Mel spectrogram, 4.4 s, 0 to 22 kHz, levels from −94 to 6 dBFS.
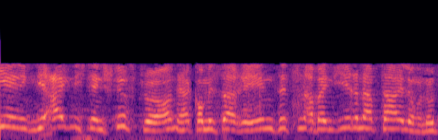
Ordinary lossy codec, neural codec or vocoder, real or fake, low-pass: AAC, 16 kbps; none; real; 7.2 kHz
